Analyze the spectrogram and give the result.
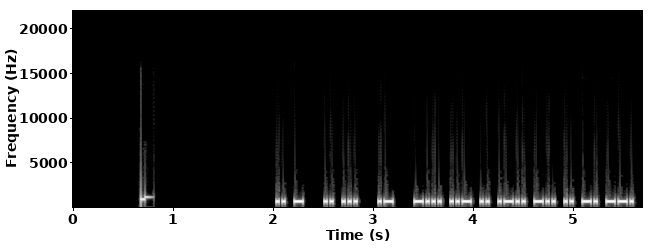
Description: Morse code, heard as a keyed tone, about 40 wpm, 700 Hz. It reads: IT IS A BUILDING
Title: Sentences from Top 1000 Words - Review Part 5 - 40wpm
